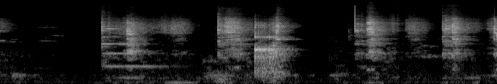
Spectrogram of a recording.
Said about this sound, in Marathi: शेवया आपल्याला छान अशा सोनेरी रंगावर परतून घ्यायच्या आहेत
